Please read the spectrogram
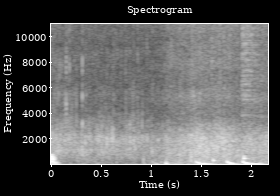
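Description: Steady hiss of heavy typhoon rain and wind, with background music coming in about halfway through as a run of falling bass notes.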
